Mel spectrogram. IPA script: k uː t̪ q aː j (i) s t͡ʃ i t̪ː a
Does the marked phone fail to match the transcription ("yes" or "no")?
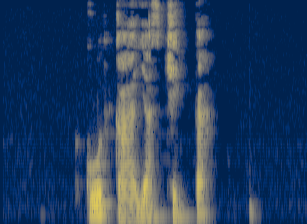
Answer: yes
